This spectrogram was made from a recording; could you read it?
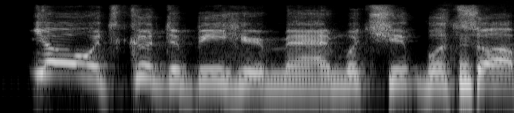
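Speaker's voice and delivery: bad put-on New York accent. Greeting the hosts on arrival: bad New York beach accent. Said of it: "bad New York beach accent".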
